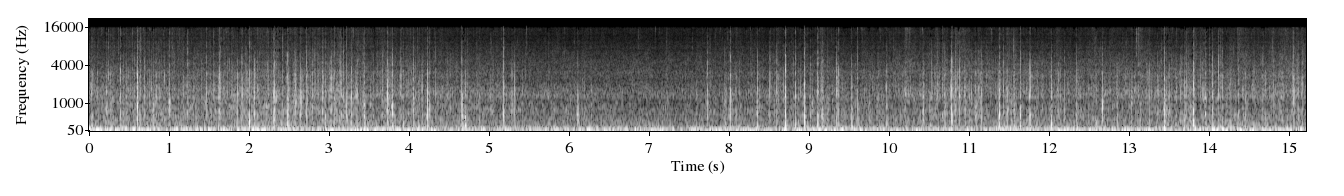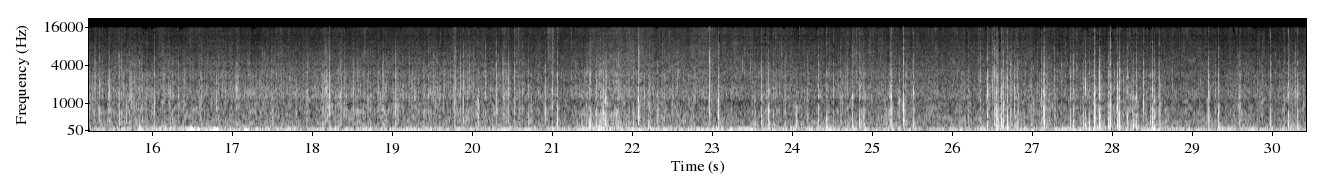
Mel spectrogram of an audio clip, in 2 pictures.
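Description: Steady rain pattering on the leaves and ground of a forest trail, with many scattered sharper drop hits, over a low steady rumble.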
